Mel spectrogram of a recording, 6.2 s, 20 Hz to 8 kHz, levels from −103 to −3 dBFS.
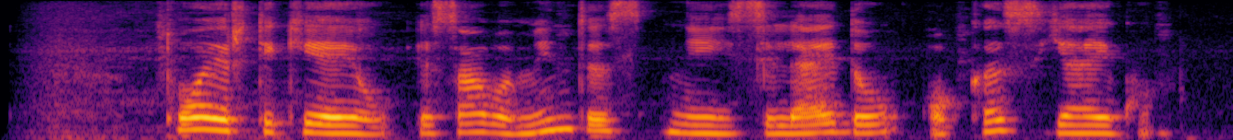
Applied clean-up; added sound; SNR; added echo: none; none; none; none.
